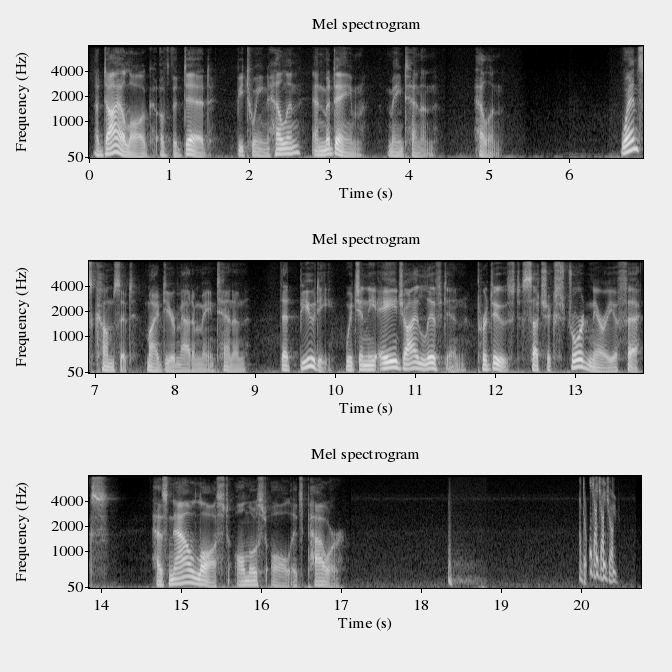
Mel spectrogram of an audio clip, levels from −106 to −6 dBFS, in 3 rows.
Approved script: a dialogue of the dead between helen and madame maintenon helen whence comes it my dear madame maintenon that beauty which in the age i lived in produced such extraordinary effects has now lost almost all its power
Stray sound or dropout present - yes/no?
yes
